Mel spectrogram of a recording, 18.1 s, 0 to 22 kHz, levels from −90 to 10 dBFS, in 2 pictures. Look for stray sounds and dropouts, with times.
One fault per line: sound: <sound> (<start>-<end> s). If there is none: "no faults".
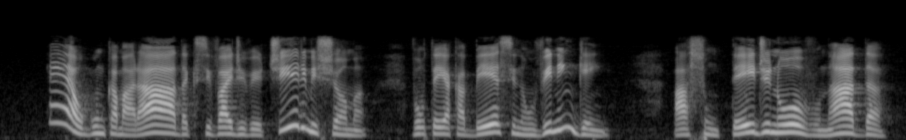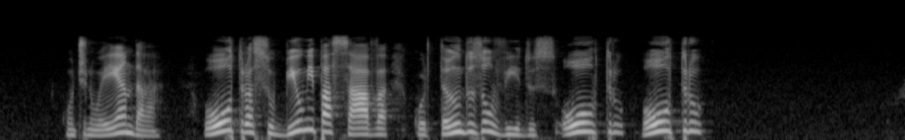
no faults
